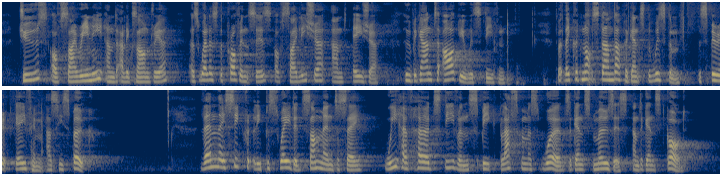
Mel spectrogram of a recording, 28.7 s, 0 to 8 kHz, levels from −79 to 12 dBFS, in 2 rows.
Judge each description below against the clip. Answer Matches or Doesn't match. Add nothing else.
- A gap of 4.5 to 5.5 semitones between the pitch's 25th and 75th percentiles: Matches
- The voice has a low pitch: Doesn't match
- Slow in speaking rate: Matches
